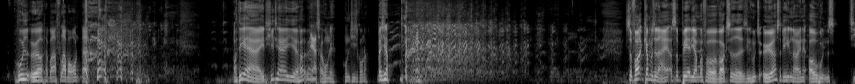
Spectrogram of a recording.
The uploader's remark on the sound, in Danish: LIVE fra Holbæk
